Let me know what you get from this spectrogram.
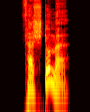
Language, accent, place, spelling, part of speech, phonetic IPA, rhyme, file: German, Germany, Berlin, verstumme, verb, [fɛɐ̯ˈʃtʊmə], -ʊmə, De-verstumme.ogg
- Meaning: inflection of verstummen: 1. first-person singular present 2. singular imperative 3. first/third-person singular subjunctive I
